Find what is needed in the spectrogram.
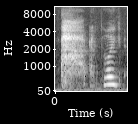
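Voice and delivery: half-whispered, tentative recall; hushed guessing. Real, not acted. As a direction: say it softly, almost under your breath. Hesitantly guessing the kid's crude line.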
